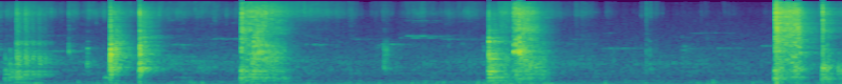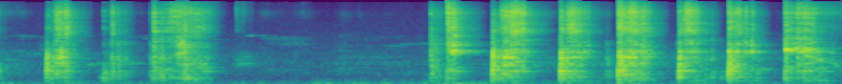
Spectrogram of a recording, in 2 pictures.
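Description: Cooked spicy salted squid is scraped from a pan onto a plate in a sequence of sharp metallic clanks and clinks of a spatula against cookware, some isolated and others in quick rhythmic bursts, with quiet gaps between.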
